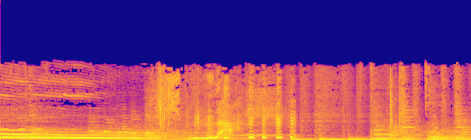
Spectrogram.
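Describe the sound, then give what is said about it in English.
A voice lets out a long, drawn-out roar that slides downward in pitch, imitating a dinosaur, followed by a busier stretch of clattering, rhythmic sounds. “Roar. A dinosaur wildlife park.”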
